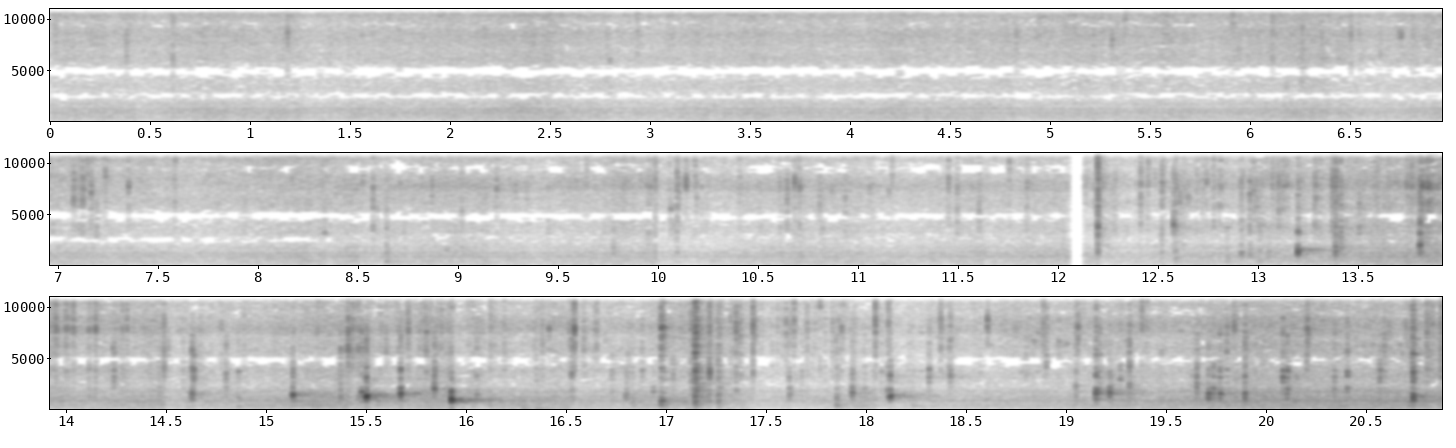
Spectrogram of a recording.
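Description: Battered potato slices (potato bajji) deep-frying in hot oil in a frying pan: a faint steady sizzle that turns into louder crackling and popping with sharp clicks about halfway through.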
